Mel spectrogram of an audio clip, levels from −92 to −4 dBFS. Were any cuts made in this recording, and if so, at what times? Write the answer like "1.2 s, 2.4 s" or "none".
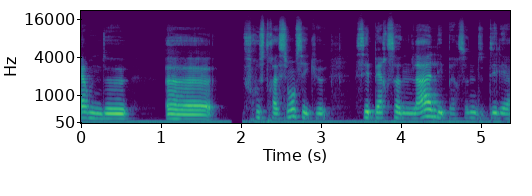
none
